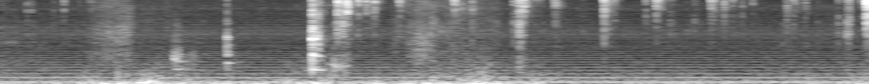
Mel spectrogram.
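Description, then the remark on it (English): A bunch of keys shaken as a young child plays with them, jangling and clinking in scattered bursts, fairly quiet, with sharp metallic taps at irregular intervals over a low steady background hum. “Do you want to play with the keys?”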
